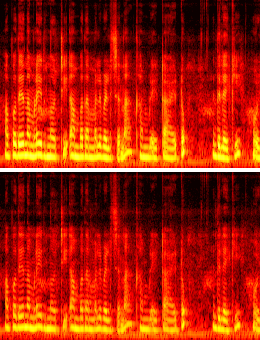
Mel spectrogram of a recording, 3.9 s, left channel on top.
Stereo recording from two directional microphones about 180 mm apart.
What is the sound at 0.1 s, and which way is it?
Speech, 35° left (ahead or behind).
